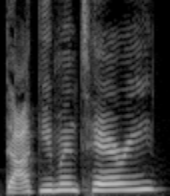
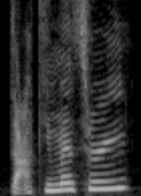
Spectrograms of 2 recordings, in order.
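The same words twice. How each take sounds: First: Every syllable of the word is fully pronounced. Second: One syllable of the word is reduced. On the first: The speaker calls it wrong. "I say it as documentary" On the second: The speaker calls it right. "when it's documentary"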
